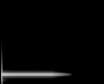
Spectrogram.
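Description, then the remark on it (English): A single steady, clear electronic beep holds one pure tone for about half a second before fading out, followed by silence; it signals a language learner to repeat a sentence aloud. No voices. “Listen and repeat the sentences after the beep.”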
